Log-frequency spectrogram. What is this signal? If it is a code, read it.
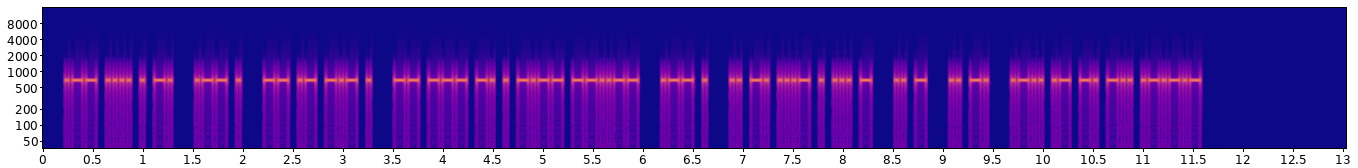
Morse code, heard as a keyed tone, about 34 wpm, 700 Hz. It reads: WHEN WE MAKE MONEY, WE INVEST IT IN LAND.
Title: Sentences from Top 1100 Words 35wpm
